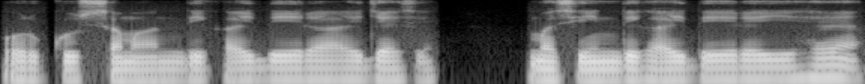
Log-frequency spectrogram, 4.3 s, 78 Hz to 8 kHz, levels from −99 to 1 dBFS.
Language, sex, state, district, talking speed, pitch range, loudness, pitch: Hindi, male, Uttar Pradesh, Saharanpur, 180 wpm, 90-95 Hz, -18 LUFS, 90 Hz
